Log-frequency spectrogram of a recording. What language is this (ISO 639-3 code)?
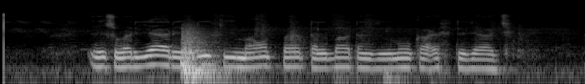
urd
